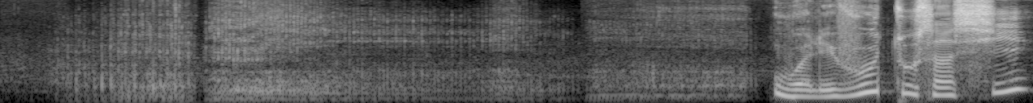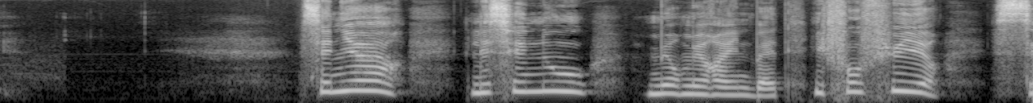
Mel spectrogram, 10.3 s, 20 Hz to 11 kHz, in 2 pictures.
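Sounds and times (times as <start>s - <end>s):
lion roaring: 0.0s - 3.9s
speech: 3.9s - 5.2s, 6.7s - 10.3s.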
